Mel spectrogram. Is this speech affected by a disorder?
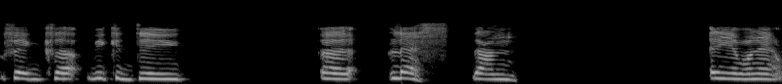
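Yes: Down syndrome.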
